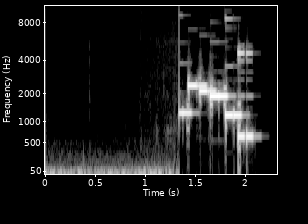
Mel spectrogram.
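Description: A short electronic outro jingle: a quick run of clear notes stepping down in pitch, starting about a second and a half in, after a moment of faint room hum.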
